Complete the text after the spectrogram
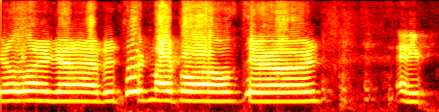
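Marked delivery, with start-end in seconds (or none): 0.0-3.3 slow, higher, louder dopey dog voice; dog's voice. Retold or imitated. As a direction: play the neutered dog, dazed and whining. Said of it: "He's like".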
